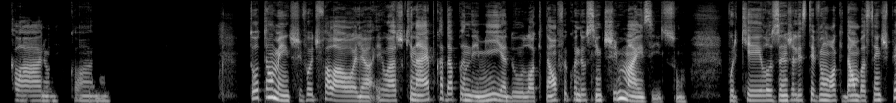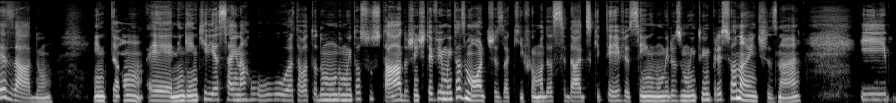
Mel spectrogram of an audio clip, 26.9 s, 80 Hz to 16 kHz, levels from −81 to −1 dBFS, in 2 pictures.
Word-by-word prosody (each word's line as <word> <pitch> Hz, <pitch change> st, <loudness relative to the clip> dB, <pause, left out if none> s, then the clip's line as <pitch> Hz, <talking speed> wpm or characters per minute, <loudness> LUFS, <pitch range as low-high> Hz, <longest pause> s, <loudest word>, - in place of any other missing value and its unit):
Claro, 170 Hz, -2 st, -5 dB, 0.3 s
claro. 80 Hz, -2 st, -12 dB, 2.1 s
Totalmente, 245 Hz, -, +1 dB
vou 190 Hz, +2 st, -7 dB
te 195 Hz, -, -3 dB
falar 175 Hz, -7 st, +1 dB
olha, 155 Hz, -2 st, -2 dB
eu 180 Hz, -, -10 dB
acho 175 Hz, 0 st, +1 dB
que -, -, -3 dB
na 180 Hz, -1 st, +4 dB
época 210 Hz, +4 st, -3 dB
da 200 Hz, -2 st, -2 dB
pandemia 180 Hz, -2 st, -2 dB
do 155 Hz, 0 st, -9 dB
lockdown 155 Hz, +4 st, -3 dB
foi 210 Hz, +2 st, -9 dB
quando 200 Hz, -2 st, -5 dB
eu 185 Hz, -, -7 dB
senti 185 Hz, +4 st, +2 dB
mais 160 Hz, -, +4 dB
isso. 140 Hz, +4 st, -7 dB, 0.6 s
Porque 175 Hz, -2 st, -3 dB
Los 175 Hz, -1 st, +1 dB
Angeles 180 Hz, 0 st, +1 dB
teve 190 Hz, -2 st, -5 dB
um 185 Hz, -1 st, +1 dB
lockdown 180 Hz, 0 st, 0 dB
bastante 195 Hz, +3 st, -1 dB
pesado. 140 Hz, -, -1 dB, 0.6 s
Então, 160 Hz, +1 st, +1 dB, 0.4 s
eh, 165 Hz, -2 st, +1 dB
ninguém 170 Hz, +3 st, +3 dB
queria 205 Hz, -1 st, -1 dB
sair 195 Hz, -1 st, +6 dB
na 190 Hz, -, +2 dB
rua, 190 Hz, -1 st, -8 dB
estava 175 Hz, 0 st, -6 dB
todo 190 Hz, 0 st, -8 dB
mundo 190 Hz, 0 st, -2 dB
muito 185 Hz, +3 st, -3 dB
assustado, 195 Hz, -6 st, +3 dB
a 170 Hz, -, -10 dB
gente 175 Hz, +1 st, +3 dB
teve 215 Hz, +2 st, 0 dB
muitas 235 Hz, +6 st, +1 dB
mortes 170 Hz, -, +2 dB
aqui, 150 Hz, -2 st, -8 dB
foi 145 Hz, -, -6 dB
uma 150 Hz, +1 st, +1 dB
das 155 Hz, +1 st, -2 dB
cidades 150 Hz, -1 st, +3 dB
que -, -, -11 dB
teve 165 Hz, -2 st, -2 dB
assim 160 Hz, +2 st, +3 dB
números 160 Hz, +2 st, +2 dB
muito 170 Hz, +4 st, -2 dB
impressionantes, 195 Hz, -, +2 dB
né. 140 Hz, +5 st, 0 dB, 0.9 s
E 200 Hz, 0 st, +1 dB
175 Hz, 135 wpm, -22 LUFS, 160-195 Hz, 2.1 s, sair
